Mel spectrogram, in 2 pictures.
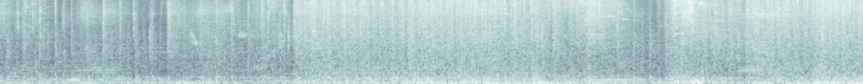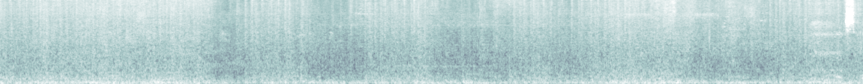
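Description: Sustained automatic gunfire from a weapon in the sci-fi shooter game Destiny Rising, a dense and steady barrage that runs almost without pause, loud and close, with a brief lull near the start.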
